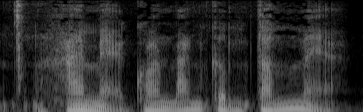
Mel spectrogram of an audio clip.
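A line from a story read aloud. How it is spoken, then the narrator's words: Suppressed sigh. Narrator (Vietnamese): Toàn nén tiếng thở dài trả lời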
